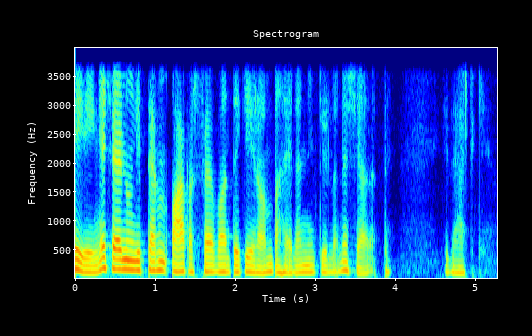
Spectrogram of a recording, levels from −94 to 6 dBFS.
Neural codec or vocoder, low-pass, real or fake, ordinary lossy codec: codec, 24 kHz, 0.9 kbps, WavTokenizer, medium speech release version 2; 3.6 kHz; fake; none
